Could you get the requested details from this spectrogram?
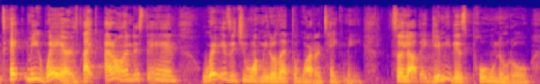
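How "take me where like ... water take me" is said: high, laughing, bewildered questions; mock confusion with a laugh; laughing disbelief. To the crew telling her to relax, laughing high disbelief.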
